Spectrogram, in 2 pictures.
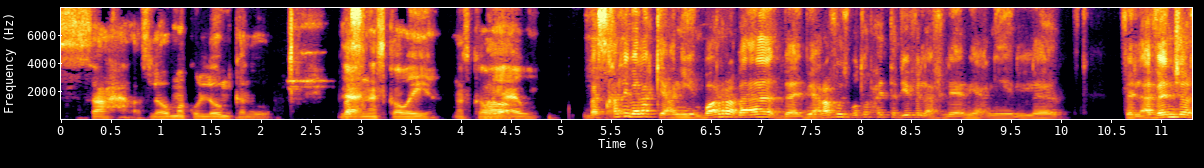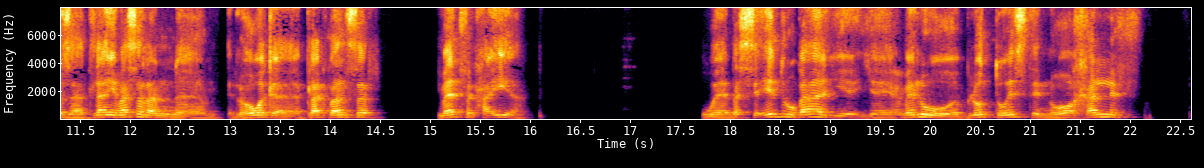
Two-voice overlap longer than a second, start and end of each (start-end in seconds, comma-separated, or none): none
